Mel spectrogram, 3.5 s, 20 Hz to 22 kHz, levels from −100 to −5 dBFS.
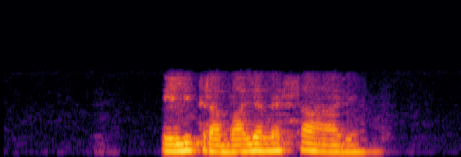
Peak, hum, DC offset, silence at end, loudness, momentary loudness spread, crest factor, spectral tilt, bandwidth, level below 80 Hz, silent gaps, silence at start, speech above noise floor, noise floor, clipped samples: -8 dBFS; none; under 0.1%; 0.6 s; -23 LUFS; 10 LU; 18 dB; -9 dB/octave; 3.9 kHz; -68 dBFS; none; 1.2 s; 58 dB; -79 dBFS; under 0.1%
